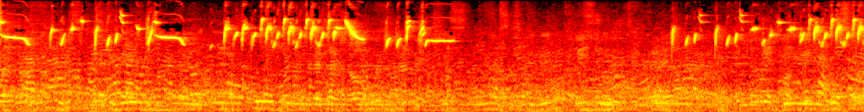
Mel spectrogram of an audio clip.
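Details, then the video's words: European goldfinch, a bird called Messi, singing the Algerian 'wiidani' style: bursts of fast high twittering and whistled slurs, a pause of low murmur, then renewed chirping phrases. "chant de chardonneret تغريد الويداني الأصيل"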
